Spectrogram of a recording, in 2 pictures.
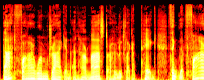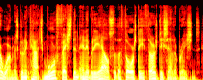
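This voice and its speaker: A man's voice: fairly low pitch, lively intonation, a little fast, hardly any pauses, dry recording, studio quality, lightly acted. A man voicing a frustrated boy trying to train his stubborn dragon. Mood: reasoning. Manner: pleading, exasperated.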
